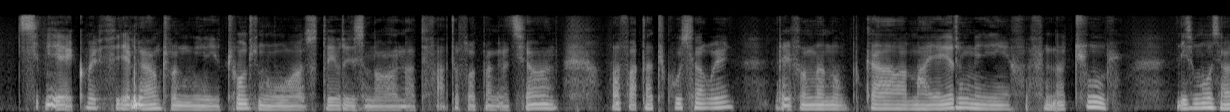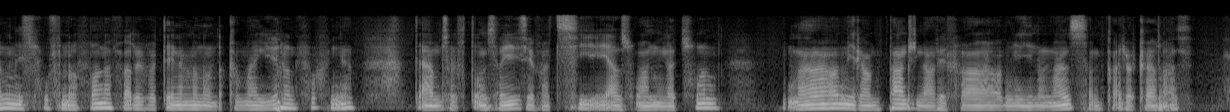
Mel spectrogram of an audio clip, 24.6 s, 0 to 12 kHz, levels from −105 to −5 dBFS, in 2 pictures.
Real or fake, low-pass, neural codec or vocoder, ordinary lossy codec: fake; 7.2 kHz; codec, 16 kHz, 1 kbps, FunCodec, trained on Chinese and English, 50 frames a second; none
